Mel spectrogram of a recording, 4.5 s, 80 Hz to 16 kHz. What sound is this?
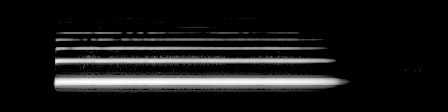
Sax Soprano - C6
Part of the Good-sounds dataset of monophonic instrumental sounds.
instrument::sax_soprano
note::C
octave::6
midi note::72
good-sounds-id::5600
good-sounds, C6, multisample, neumann-U87, single-note, soprano, sax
